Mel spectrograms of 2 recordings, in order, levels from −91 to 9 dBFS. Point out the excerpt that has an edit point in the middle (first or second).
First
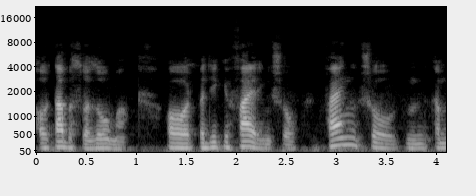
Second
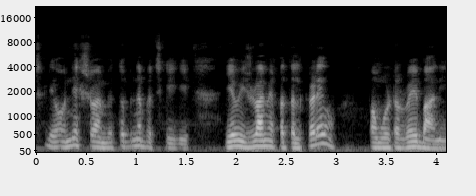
first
